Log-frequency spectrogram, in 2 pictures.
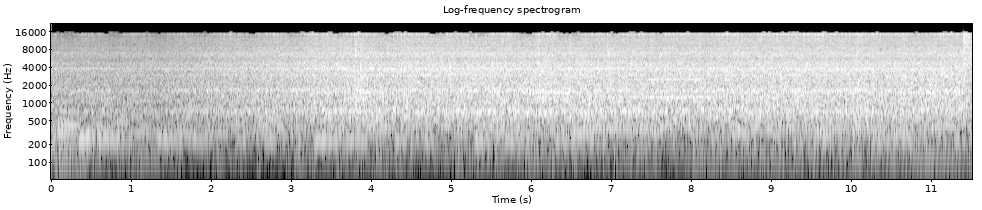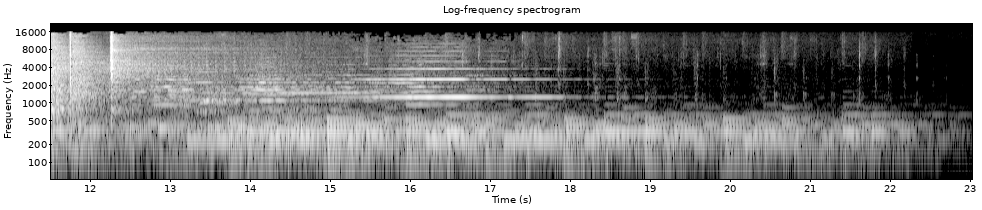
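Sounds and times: water pump whooshing: 0:00.0 - 0:12.8
soft music: 0:00.0 - 0:23.0
sharp click: 0:11.4 - 0:12.5.

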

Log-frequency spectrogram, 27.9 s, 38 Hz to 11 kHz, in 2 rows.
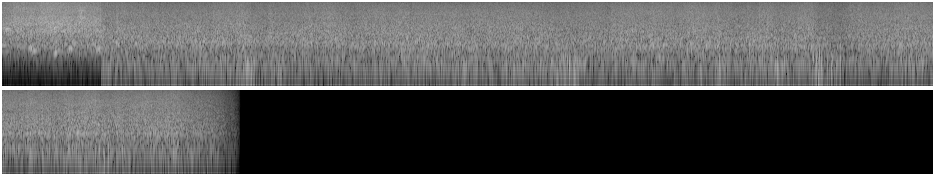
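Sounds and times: strong wind rushing: 0:00.0 - 0:17.2
floodwater churning: 0:00.0 - 0:17.4
wind buffeting microphone: 0:01.4 - 0:12.8.

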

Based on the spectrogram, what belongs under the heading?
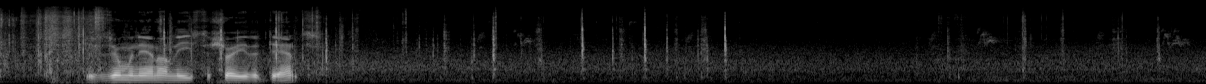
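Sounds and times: faint outdoor hiss: 0:00.0 - 0:12.0
sharp clicks and ticks: 0:01.6 - 0:07.4.

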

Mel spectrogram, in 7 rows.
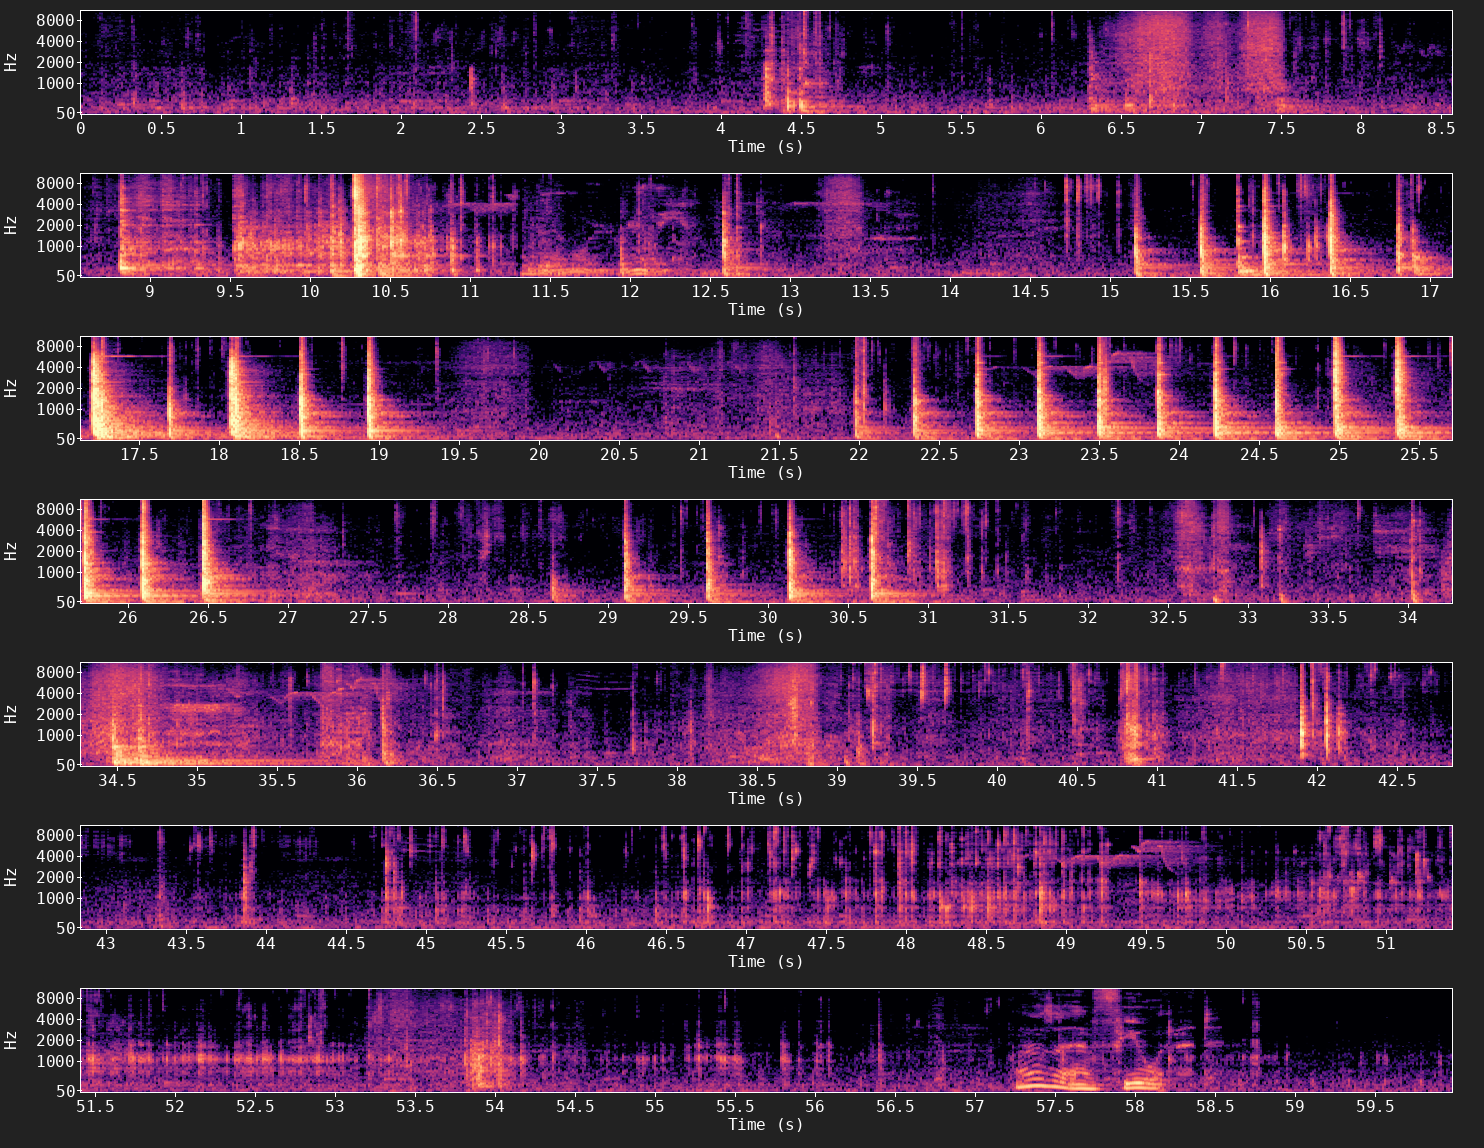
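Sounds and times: oil dripping: 0:13.8 - 0:20.8, 0:21.4 - 0:38.1, 0:38.8 - 0:57.4, 0:58.5 - 0:59.9.

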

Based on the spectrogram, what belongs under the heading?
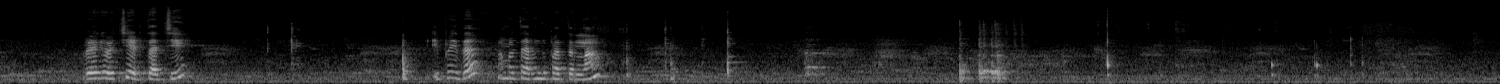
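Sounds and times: pot lid clattering: 0:09.6 - 0:10.2
spatula stirring meat in pot: 0:10.9 - 0:14.3
spatula tapping pot: 0:11.0 - 0:13.7.

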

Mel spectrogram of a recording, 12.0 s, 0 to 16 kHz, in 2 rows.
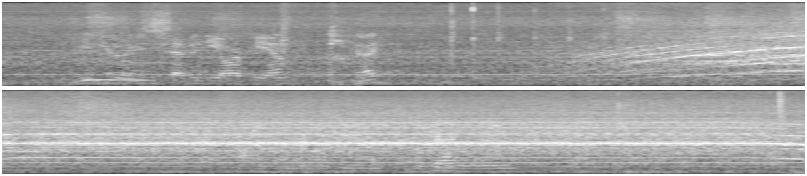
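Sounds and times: lathe spindle whine: 0:04.2 - 0:12.0.

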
